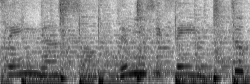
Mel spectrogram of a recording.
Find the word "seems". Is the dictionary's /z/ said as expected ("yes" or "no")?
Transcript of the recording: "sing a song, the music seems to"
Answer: no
